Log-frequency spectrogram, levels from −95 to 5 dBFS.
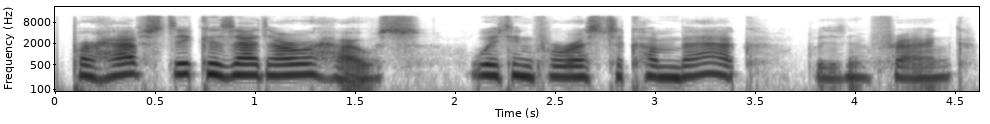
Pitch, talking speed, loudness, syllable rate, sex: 230 Hz, 195 wpm, -18 LUFS, 4.4 syllables/s, female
